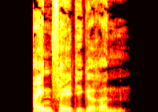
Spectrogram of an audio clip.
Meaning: strong dative masculine/neuter singular comparative degree of einfältig
- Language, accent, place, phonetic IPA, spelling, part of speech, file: German, Germany, Berlin, [ˈaɪ̯nfɛltɪɡəʁəm], einfältigerem, adjective, De-einfältigerem.ogg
